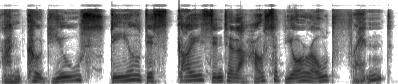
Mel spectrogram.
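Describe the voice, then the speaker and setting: A woman reading the part of a grown man, a carrier, who speaks in a slow, grave, reproachful way. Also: low-pitched, expressive, a little mellow, no echo, studio quality, full character voice.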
